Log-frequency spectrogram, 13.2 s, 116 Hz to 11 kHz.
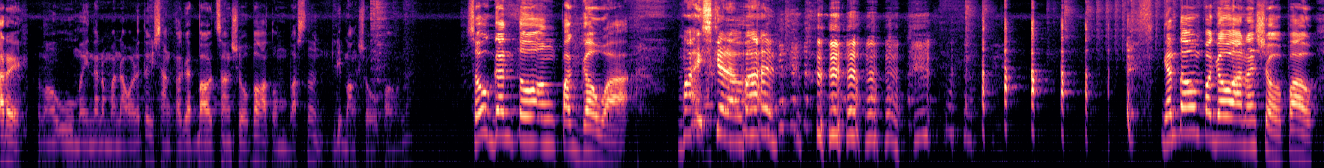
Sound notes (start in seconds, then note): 10.3 laughter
